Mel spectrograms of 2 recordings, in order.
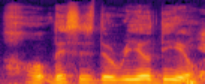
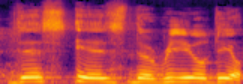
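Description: First: Low, half-laughed disbelief; laughing realization. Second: Drawn out slowly and sung; sung refrain. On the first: Preacher to congregation, recalling the moment, laughing low. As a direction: chuckle it out as it sinks in. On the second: Preacher repeats his realization to the crowd, slow singing. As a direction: stretch it into a slow sung line. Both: Real, not acted.

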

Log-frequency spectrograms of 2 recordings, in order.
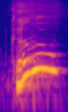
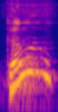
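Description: First: Even higher sharp call; the preacher calls his listener forward, high; commanding call. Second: High, sharp call of come on; a commanding come on shouted out high. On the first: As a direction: reach up and summon. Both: Retold or imitated. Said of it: "He doesn't say things like".

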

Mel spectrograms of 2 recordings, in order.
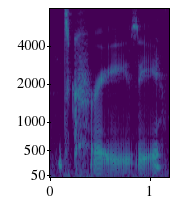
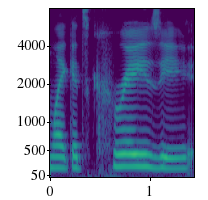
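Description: First: Breathy whispered aside, much softer. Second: Said in the usual way. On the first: Real, not acted. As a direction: drop to a hushed whisper in awe. Repeated "it's crazy", whispered.

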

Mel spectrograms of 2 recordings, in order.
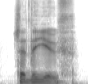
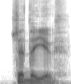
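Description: The two takes are said the same way.

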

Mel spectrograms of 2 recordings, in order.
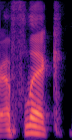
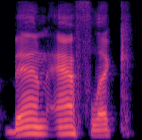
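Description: First: Affleck with a weak "uh" to start, stress on FLECK; mispronounced Affleck. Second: Said in the usual way. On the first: Retold or imitated. Retelling a teacher's current-events slip, Affleck said as "uh-FLECK". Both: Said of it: "somebody finally corrected me".

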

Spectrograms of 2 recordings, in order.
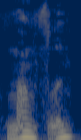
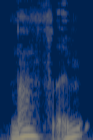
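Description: The two takes are said the same way.

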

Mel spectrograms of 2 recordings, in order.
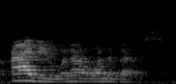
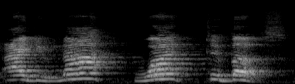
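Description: First: Said in the usual way. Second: "not" drawn out slow and loud, quote said louder at half pace; stress on not. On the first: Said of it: "he says it right here". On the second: Shown as a demonstration. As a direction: lean hard on "not" in "I do not want to boast". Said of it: "Paul sets the stage immediately".

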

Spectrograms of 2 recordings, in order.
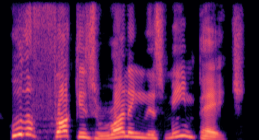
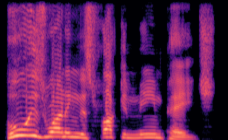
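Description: First: Higher, louder exasperated demand; exasperated rant. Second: Louder, higher, stress on fucking; angrier repeat. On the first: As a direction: rage at whoever runs the page. Ranting at meme pages. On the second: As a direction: hammer the question home harder. Repeats question harder. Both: Real, not acted.

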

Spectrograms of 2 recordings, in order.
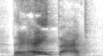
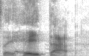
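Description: First: Louder repeat. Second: Said in the usual way. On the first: Real, not acted.

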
